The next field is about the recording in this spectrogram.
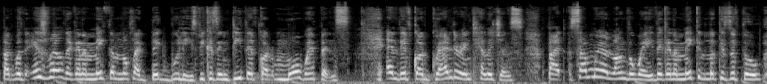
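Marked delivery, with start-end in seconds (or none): none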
